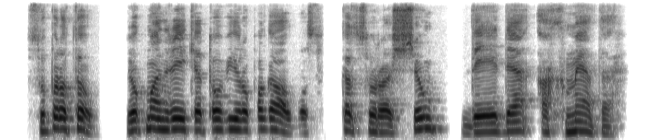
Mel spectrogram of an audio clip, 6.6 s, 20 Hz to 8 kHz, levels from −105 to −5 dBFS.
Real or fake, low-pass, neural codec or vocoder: real; 7.2 kHz; none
